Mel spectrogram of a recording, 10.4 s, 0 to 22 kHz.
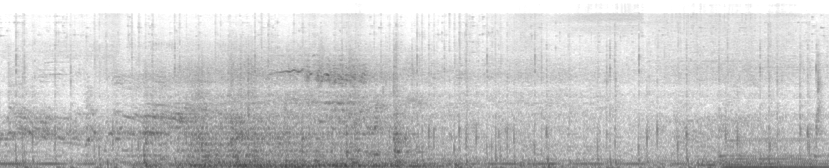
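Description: In the video game The Witcher 3, a horse gallops with steady, rhythmic clip-clop hoofbeats under a busy game soundscape while a voice speaks over it.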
